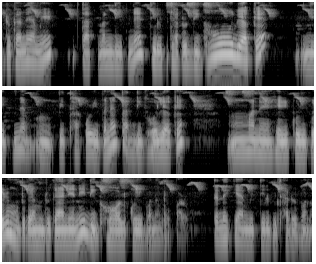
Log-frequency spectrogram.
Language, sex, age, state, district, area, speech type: Assamese, female, 45-60, Assam, Charaideo, urban, spontaneous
